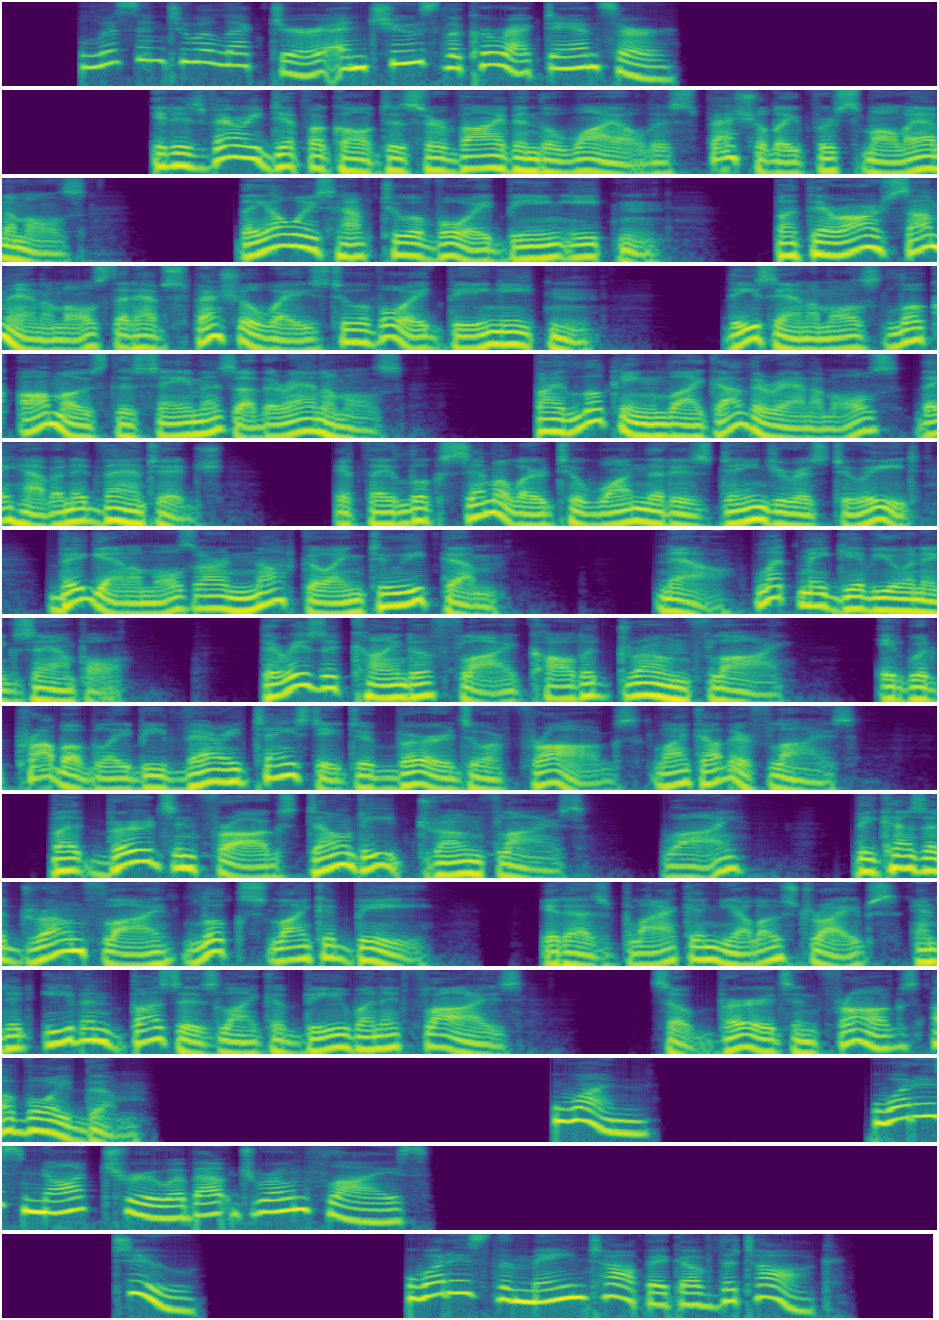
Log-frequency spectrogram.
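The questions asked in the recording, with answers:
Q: What is the main topic of the talk?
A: Animals that avoid being eaten by looking like other, dangerous animals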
